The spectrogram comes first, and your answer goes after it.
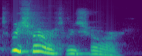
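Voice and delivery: high, hammed-up Irish "to be sure"; mock Irish accent. Co-host mocking his Irish friend's accent, hammed-up Irish. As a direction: tease him in a stage Irish accent. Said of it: "It can't do the accent".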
